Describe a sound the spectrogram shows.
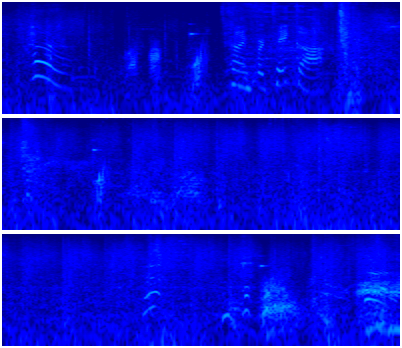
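Magic blasts whoosh and crackle in quick bursts.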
